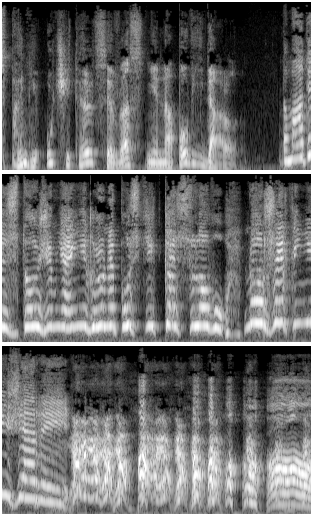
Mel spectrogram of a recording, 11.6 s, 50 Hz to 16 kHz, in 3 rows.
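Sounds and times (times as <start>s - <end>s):
speech: 0.2s - 9.5s
dog barking: 8.6s - 10.5s
laughter: 9.4s - 11.5s.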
